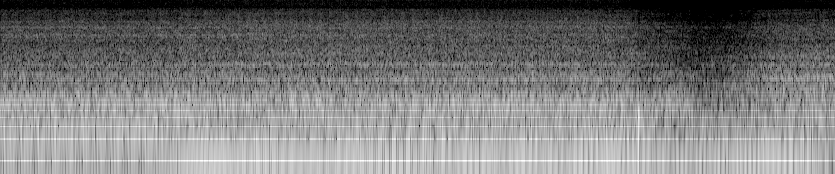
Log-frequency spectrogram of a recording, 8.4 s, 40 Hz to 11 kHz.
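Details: BMW F15 X5 with N57 diesel idling: busy, fast metallic clatter over a steady low rumble; timing chain noise suspected, not confirmed.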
